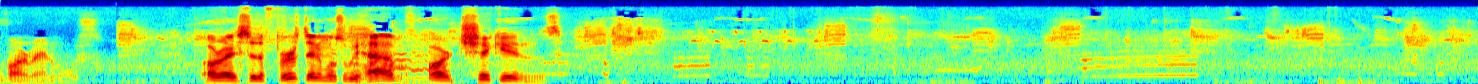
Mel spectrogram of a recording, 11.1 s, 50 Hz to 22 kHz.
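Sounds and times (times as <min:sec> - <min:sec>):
poultry calling: 0:02.4 - 0:11.0.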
